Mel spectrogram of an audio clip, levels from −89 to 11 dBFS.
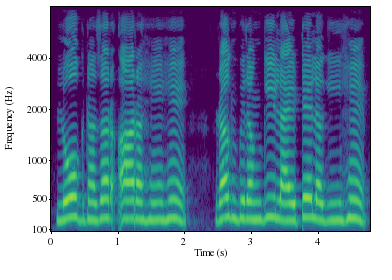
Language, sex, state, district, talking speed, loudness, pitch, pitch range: Hindi, female, Madhya Pradesh, Bhopal, 115 wpm, -13 LUFS, 235 Hz, 225-245 Hz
